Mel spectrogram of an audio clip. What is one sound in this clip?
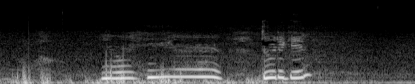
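A woman exclaims in surprise.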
